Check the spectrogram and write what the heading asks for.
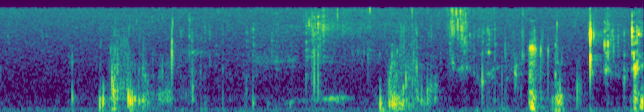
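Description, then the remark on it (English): Quiet mouth sounds of someone sipping a sour green apple drink: a few short wet slurps and lip smacks spaced irregularly, with faint breathy noises between them. “Sip, sip.”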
